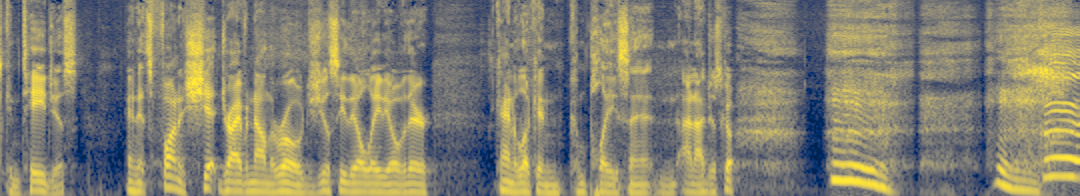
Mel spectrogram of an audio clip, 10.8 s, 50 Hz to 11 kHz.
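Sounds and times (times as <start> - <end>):
speech: 0.1 - 10.7
human yawns: 8.2 - 10.7.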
